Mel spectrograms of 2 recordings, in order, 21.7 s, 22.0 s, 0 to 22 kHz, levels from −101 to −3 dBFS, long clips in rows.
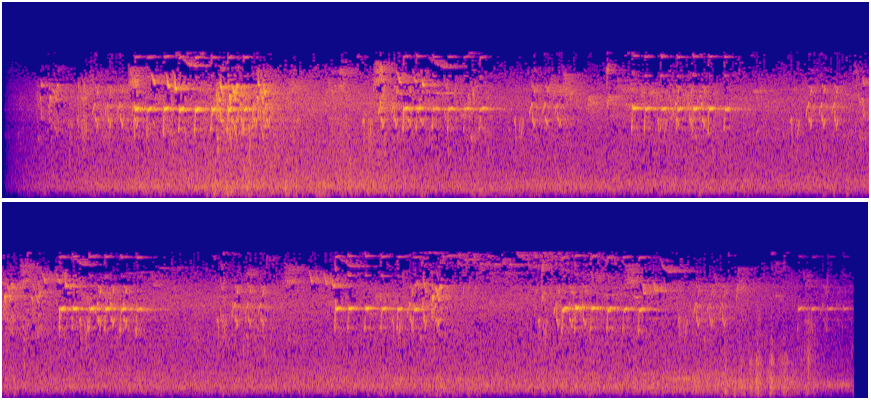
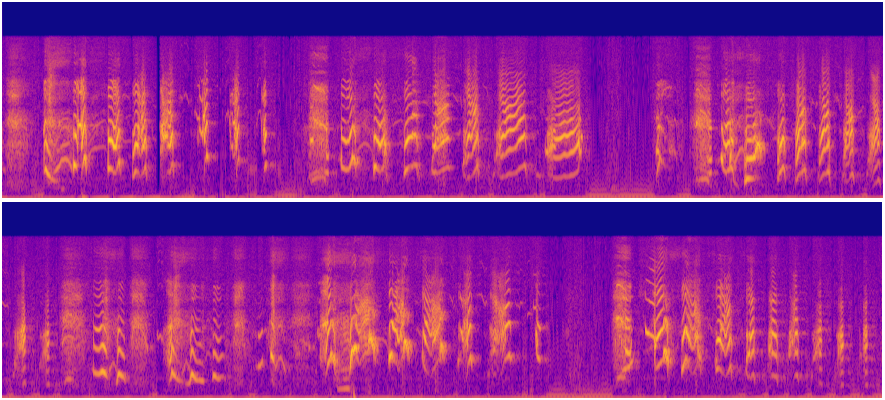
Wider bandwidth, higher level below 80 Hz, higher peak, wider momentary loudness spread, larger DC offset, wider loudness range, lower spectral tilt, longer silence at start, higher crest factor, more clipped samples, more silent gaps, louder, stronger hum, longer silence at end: second, 8 kHz vs 11 kHz; second, -68 dBFS vs -58 dBFS; first, -2 dBFS vs -8 dBFS; first, 21 LU vs 13 LU; second, under 0.1% vs 0.3%; about the same, 7 LU vs 5 LU; second, 2 dB/octave vs 0 dB/octave; first, 0.45 s vs 0.05 s; first, 24 dB vs 18 dB; neither; neither; first, -20 LUFS vs -24 LUFS; neither; about the same, 0.25 s vs 0.15 s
